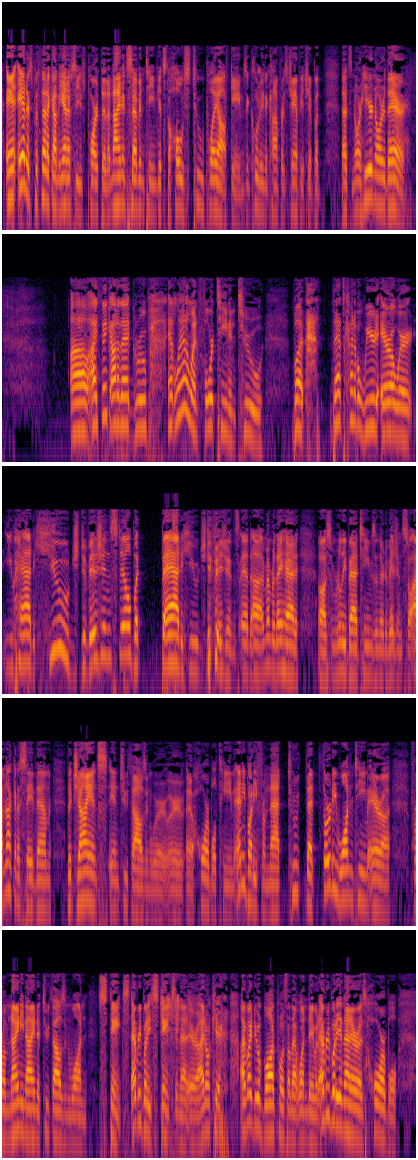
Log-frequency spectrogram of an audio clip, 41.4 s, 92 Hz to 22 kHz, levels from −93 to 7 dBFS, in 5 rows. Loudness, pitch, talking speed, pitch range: -18 LUFS, 160 Hz, 185 wpm, 140-195 Hz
